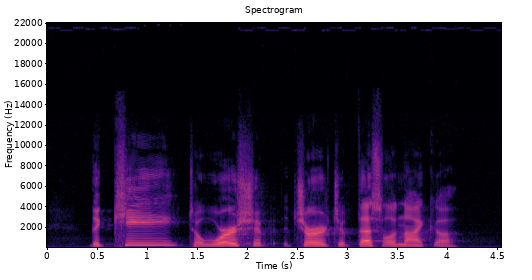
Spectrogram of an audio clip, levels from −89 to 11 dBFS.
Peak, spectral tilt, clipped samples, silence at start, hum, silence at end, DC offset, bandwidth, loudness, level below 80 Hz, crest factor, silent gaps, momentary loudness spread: -10 dBFS; -4 dB/octave; under 0.1%; 0.45 s; none; 0.45 s; under 0.1%; over 20 kHz; -29 LUFS; -70 dBFS; 20 dB; none; 14 LU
